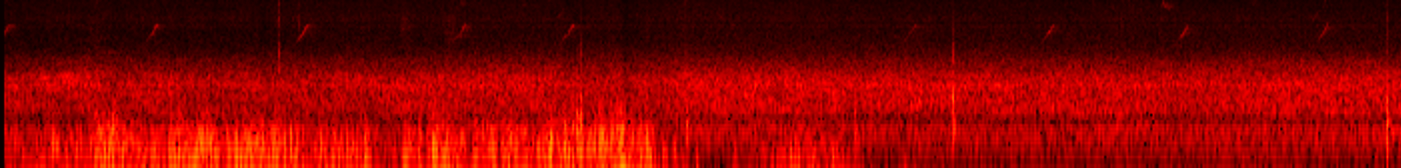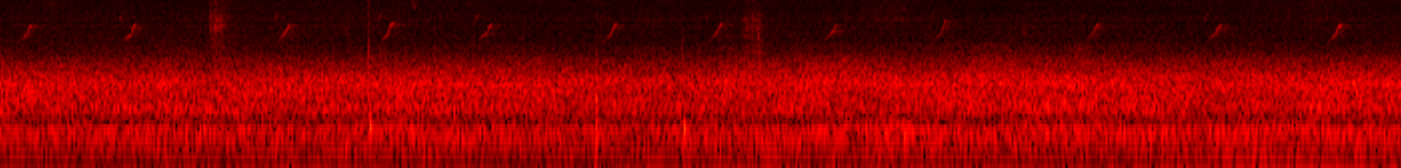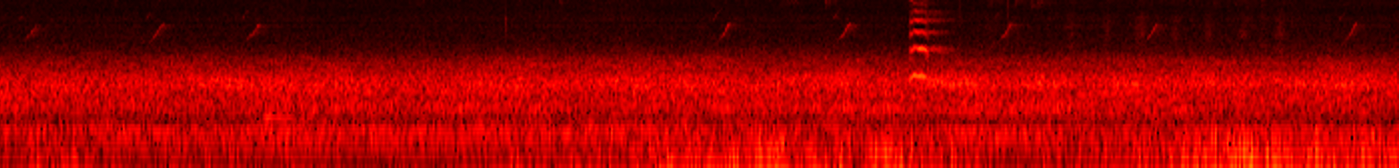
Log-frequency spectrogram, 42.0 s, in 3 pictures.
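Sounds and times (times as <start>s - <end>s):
steady rushing noise: 0.0s - 42.0s
small bird rising high call: 37.1s - 37.7s.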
